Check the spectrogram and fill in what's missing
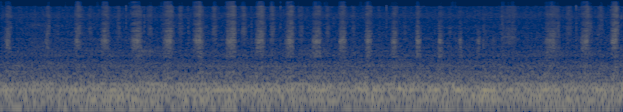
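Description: Pen scratching out quick repeated hatching strokes on paper, a steady rhythmic series of faint scrapes over a low background hum.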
